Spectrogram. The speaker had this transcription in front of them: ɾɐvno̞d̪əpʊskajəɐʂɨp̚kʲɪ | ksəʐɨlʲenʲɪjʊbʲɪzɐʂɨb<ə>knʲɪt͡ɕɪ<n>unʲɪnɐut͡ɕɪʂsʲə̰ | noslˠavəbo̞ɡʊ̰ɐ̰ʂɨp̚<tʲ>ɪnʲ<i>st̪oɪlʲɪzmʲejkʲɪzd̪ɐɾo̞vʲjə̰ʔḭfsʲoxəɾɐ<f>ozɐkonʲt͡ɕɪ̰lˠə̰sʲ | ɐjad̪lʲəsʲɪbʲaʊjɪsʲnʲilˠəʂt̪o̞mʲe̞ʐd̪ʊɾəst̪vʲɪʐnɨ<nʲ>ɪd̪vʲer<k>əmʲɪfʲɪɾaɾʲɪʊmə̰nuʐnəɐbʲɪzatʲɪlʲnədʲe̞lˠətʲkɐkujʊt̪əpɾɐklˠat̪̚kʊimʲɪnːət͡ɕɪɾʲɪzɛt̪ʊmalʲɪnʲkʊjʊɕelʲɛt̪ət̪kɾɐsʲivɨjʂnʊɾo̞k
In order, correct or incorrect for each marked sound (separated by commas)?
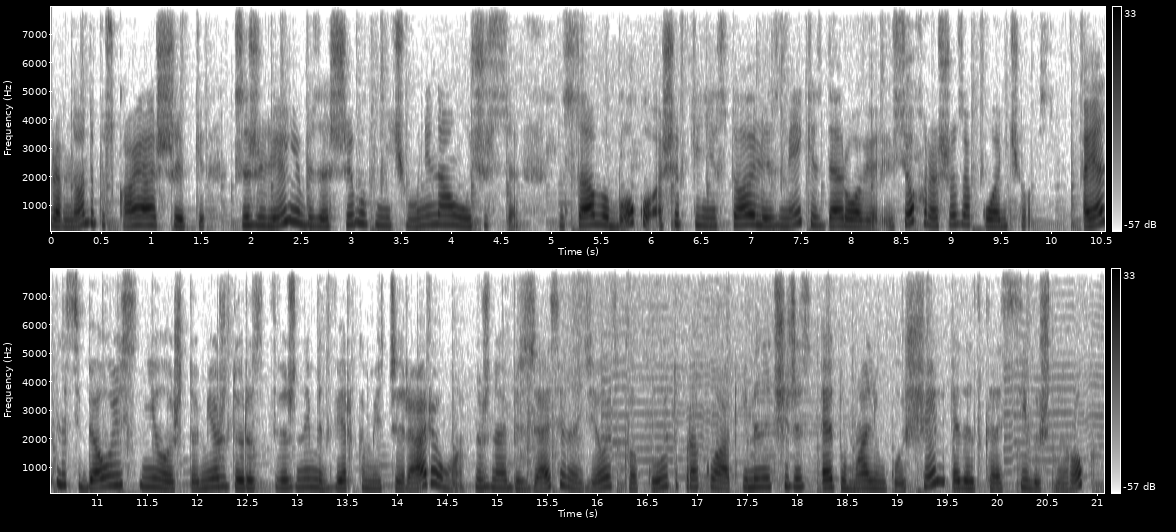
correct, incorrect, incorrect, incorrect, incorrect, incorrect, correct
